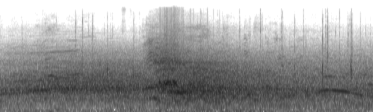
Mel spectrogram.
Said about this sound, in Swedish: Publikens entusiasm över det svenska lagets insatser visade sig inte bara genom jubel och applåder.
